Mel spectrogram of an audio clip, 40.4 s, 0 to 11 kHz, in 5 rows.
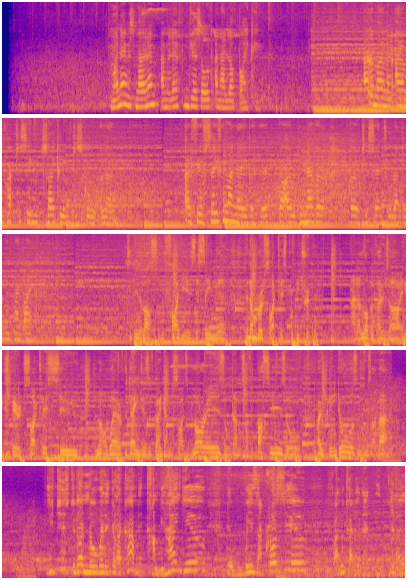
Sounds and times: Speech: 0:02.2 - 0:05.4, 0:07.2 - 0:10.4, 0:18.7 - 0:22.5, 0:23.2 - 0:32.0, 0:33.2 - 0:40.3
Music: 0:06.1 - 0:40.3.

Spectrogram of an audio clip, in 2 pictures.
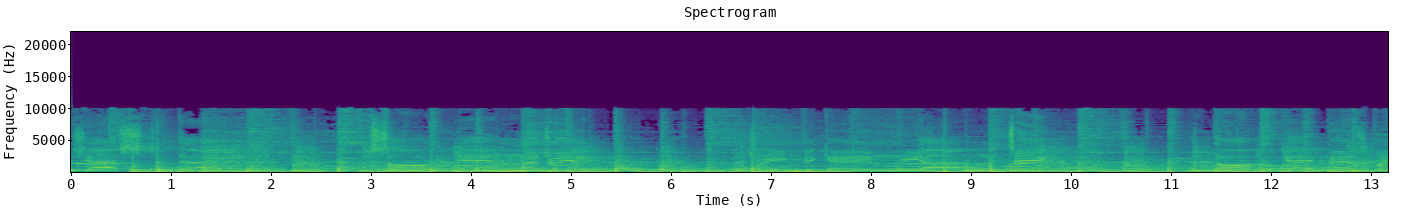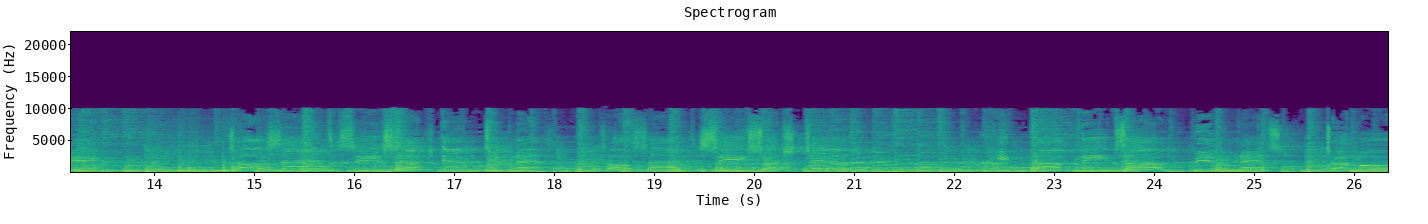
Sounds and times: Music: 0:00.0 - 0:26.3.

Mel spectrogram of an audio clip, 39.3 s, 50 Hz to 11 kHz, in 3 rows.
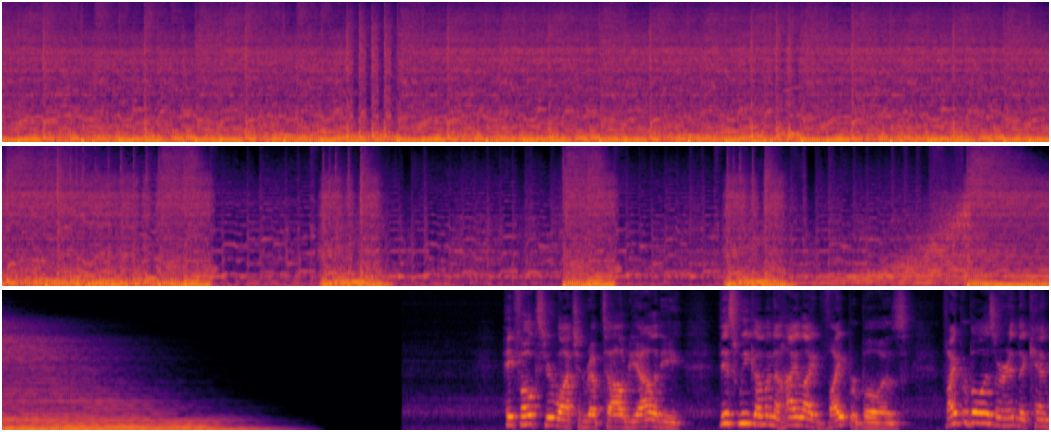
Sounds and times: Music: 0:00.0 - 0:30.2.

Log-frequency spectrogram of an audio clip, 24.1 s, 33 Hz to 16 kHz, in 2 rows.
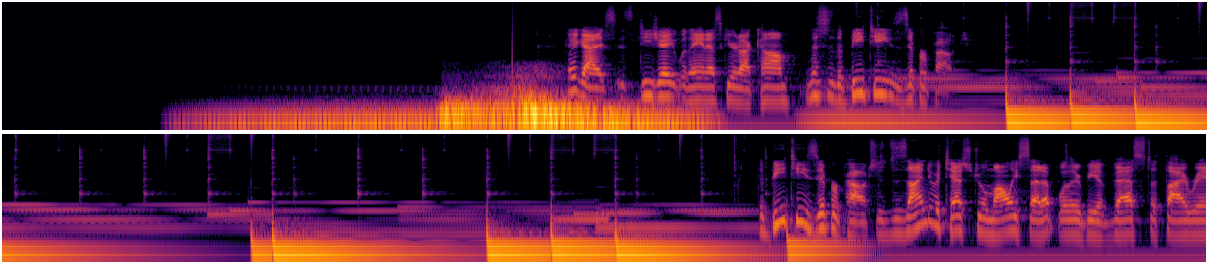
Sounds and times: Speech: 0:05.6 - 0:09.7, 0:19.6 - 0:24.0.

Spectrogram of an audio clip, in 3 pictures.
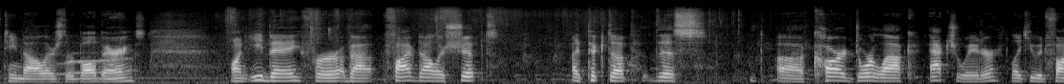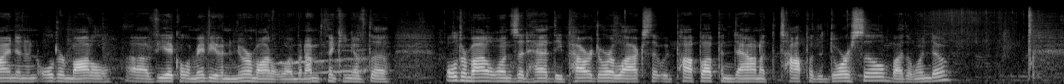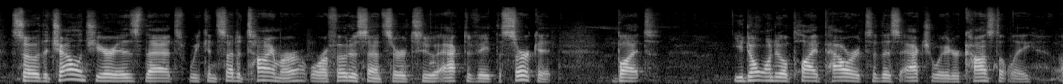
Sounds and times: Speech: 0:00.0 - 0:01.6, 0:02.2 - 0:31.9.

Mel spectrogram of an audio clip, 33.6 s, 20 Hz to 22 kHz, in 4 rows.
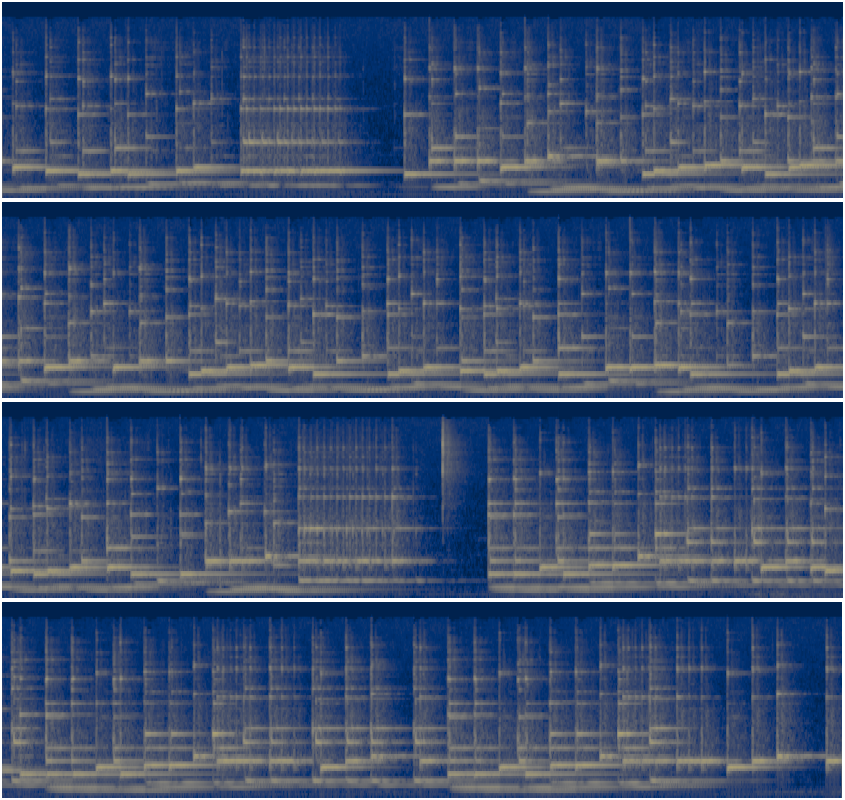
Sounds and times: Percussion: 0:00.0 - 0:33.6.

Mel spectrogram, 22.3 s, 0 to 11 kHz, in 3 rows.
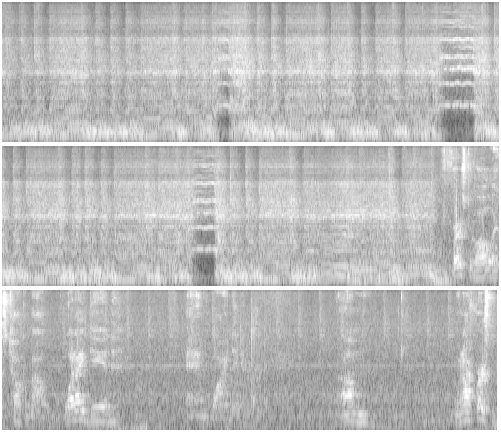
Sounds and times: Electric guitar: 0:00.0 - 0:17.6
Strum: 0:00.0 - 0:20.3
Speech: 0:14.2 - 0:16.8, 0:17.6 - 0:18.8, 0:19.9 - 0:20.5, 0:21.7 - 0:22.3.

